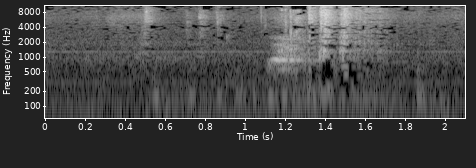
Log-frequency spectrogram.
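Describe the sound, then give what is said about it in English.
Dogs give a brief flurry of yips, barks and a thin whine in the middle of a quiet stretch, fairly soft, with no one talking. “Aren't they the cutest dogs in the world?”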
